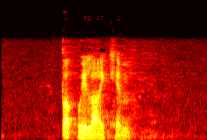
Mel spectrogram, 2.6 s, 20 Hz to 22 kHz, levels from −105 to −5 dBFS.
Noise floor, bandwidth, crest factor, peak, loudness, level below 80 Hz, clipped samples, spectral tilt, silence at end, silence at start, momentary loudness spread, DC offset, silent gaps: -67 dBFS; 7.2 kHz; 22 dB; -2 dBFS; -21 LUFS; -60 dBFS; under 0.1%; -7.5 dB/octave; 0.95 s; 0.8 s; 10 LU; under 0.1%; none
